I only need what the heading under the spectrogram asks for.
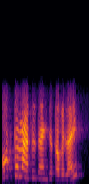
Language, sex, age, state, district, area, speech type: Nepali, female, 60+, West Bengal, Kalimpong, rural, conversation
